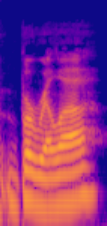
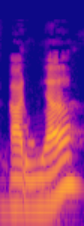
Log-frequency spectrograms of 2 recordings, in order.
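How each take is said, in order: First: It is said with an American pronunciation. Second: It is said with an Italian pronunciation. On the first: The speaker calls it wrong. "Barilla is how you say it if you're American" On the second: The speaker calls it right. "it's just a bastardization of of an Italian word. So it's Baria"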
